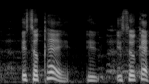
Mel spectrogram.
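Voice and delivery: put-on Israeli-accented speech. Retelling a man's habit with Israelis, speaker quotes him: Israeli-accented 'it's okay'. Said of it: "it got more and more Israeli in accent".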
